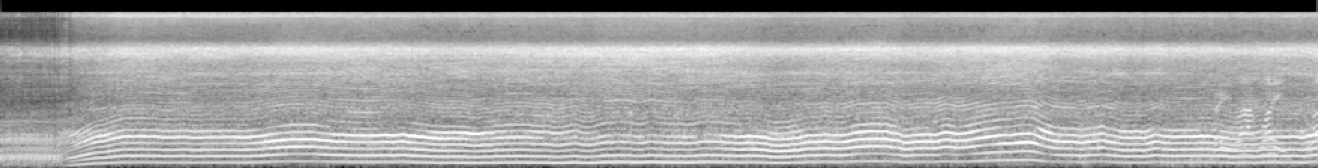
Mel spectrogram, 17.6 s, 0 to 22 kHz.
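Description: New Stihl MS170 two-stroke chainsaw revving up to full throttle about a second in and cutting into a log. Its engine pitch dips and recovers as the chain bites. Near the end the pitch rises briefly, then drops back and the saw runs on steadily.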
